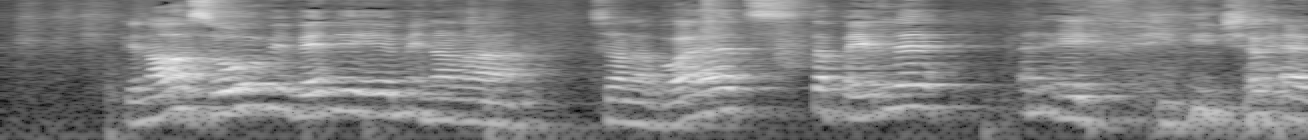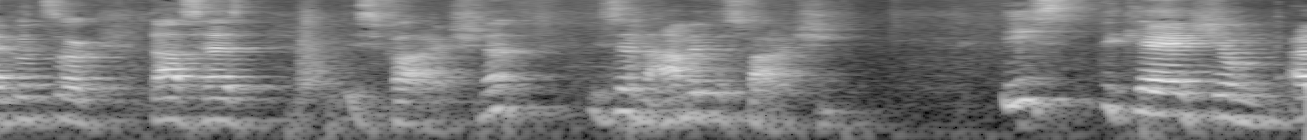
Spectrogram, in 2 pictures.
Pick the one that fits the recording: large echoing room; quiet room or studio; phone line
large echoing room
